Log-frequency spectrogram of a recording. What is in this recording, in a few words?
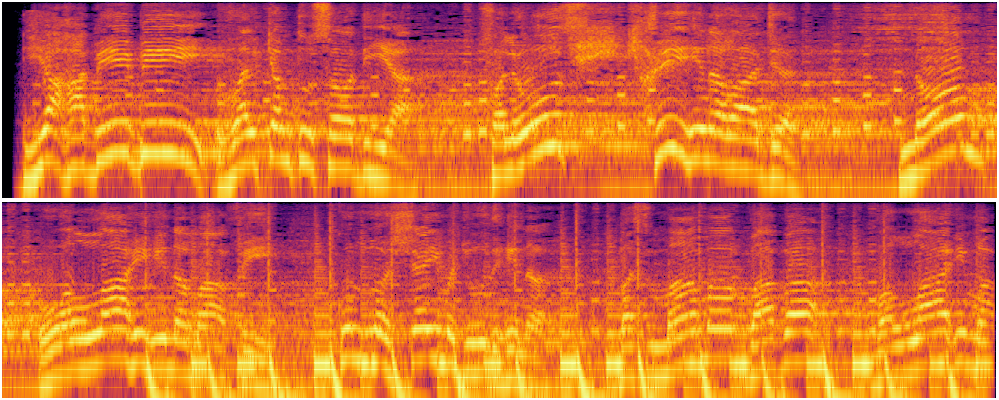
dialogue ringtone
